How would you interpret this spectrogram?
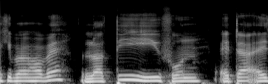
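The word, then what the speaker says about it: لطيف: তো এটার উচ্চারণটা কিভাবে হবে? লতিফুন।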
